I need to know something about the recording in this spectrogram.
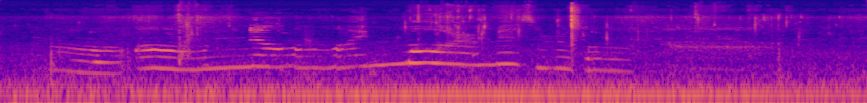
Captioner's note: gasps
